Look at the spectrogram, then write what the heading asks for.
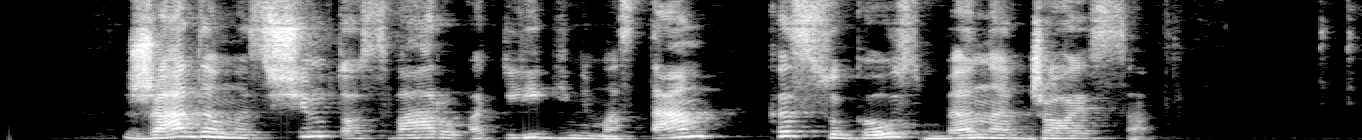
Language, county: Lithuanian, Vilnius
